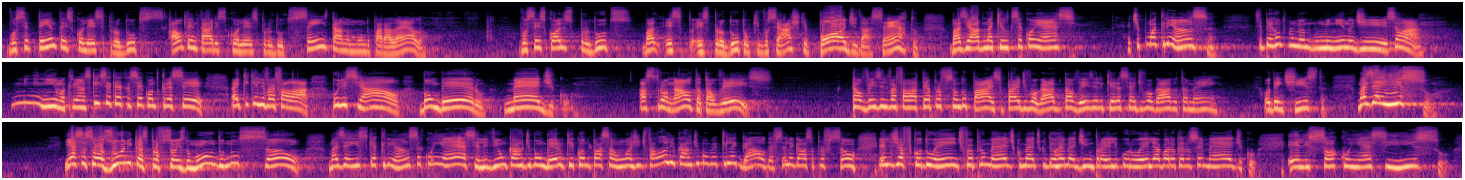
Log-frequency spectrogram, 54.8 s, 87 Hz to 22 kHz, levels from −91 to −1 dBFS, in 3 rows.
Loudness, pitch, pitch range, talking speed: -16 LUFS, 270 Hz, 230-300 Hz, 175 wpm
